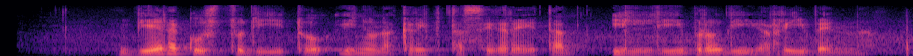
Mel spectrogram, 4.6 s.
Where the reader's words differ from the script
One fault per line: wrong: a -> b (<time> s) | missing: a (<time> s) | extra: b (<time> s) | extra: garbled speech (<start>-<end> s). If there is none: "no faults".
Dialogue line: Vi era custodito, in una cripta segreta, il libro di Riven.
no faults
